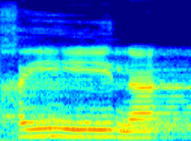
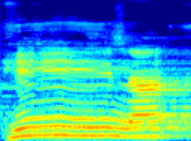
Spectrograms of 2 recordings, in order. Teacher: Khi itu di ujung ya, di atas tenggorokan bagian atas.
